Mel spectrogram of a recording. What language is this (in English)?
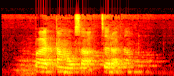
Pashto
